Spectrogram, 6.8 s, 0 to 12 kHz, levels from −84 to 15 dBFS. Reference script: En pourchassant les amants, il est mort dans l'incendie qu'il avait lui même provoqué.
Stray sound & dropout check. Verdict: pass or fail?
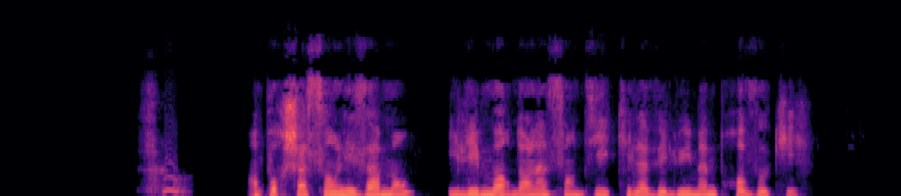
fail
